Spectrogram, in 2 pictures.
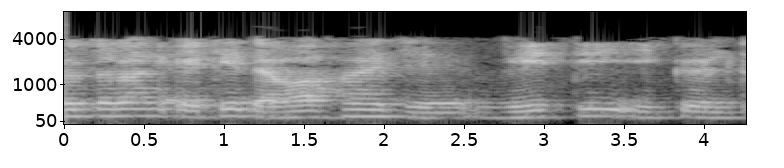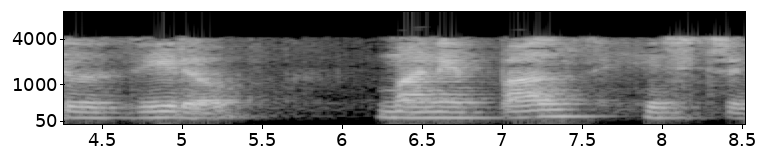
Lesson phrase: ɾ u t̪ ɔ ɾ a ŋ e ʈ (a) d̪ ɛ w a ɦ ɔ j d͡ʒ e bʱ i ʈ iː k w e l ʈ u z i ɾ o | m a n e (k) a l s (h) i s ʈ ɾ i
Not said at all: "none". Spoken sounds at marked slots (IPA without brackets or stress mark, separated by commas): i, p, h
